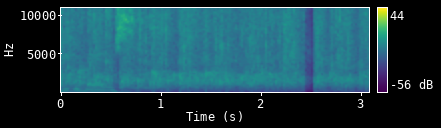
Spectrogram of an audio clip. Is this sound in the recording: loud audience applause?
yes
